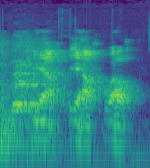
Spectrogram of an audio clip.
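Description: A dog barks three times in quick succession, fairly loud and close, each bark sharp and slightly yelping, with short gaps between them before the sound fades out.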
